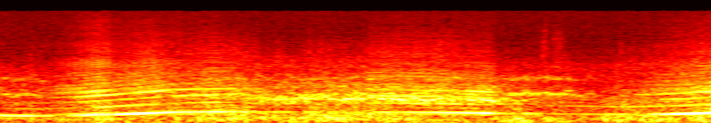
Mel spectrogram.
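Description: Tyres squeal as a car slides through a corner.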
